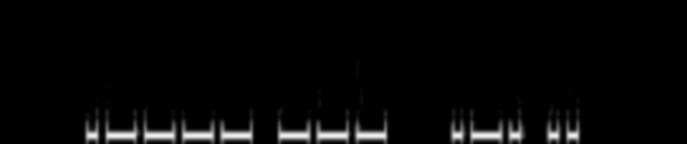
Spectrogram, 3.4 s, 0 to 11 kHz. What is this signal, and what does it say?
Morse code, heard as a keyed tone, about 25 wpm, 700 Hz. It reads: 1O RI
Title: Winter Field Day Exchanges 25wpm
